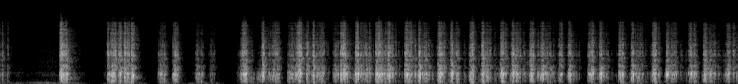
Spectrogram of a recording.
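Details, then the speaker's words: Hacker Sovereign RP18 radio during repair: rapid, uneven bursts of scratchy crackle chopping in and out; noisy volume control, possibly with DC on the pot. "know call that PO we might we might have some DC on that pot Jesus this is bad"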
